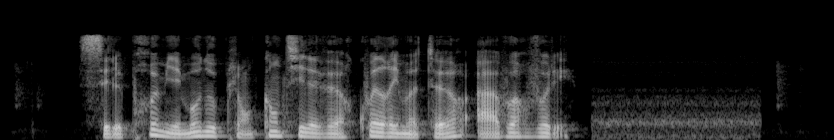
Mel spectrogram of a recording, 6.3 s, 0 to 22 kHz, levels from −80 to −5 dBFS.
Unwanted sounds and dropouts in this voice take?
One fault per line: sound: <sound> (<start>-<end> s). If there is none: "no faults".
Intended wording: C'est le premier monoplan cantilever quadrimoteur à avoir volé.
no faults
